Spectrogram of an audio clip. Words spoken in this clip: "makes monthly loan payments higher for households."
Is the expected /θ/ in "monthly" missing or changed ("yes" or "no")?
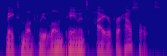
no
